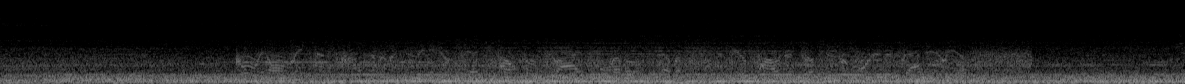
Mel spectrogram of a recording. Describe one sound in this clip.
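A spacecraft's engines hum with a low, steady drone.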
